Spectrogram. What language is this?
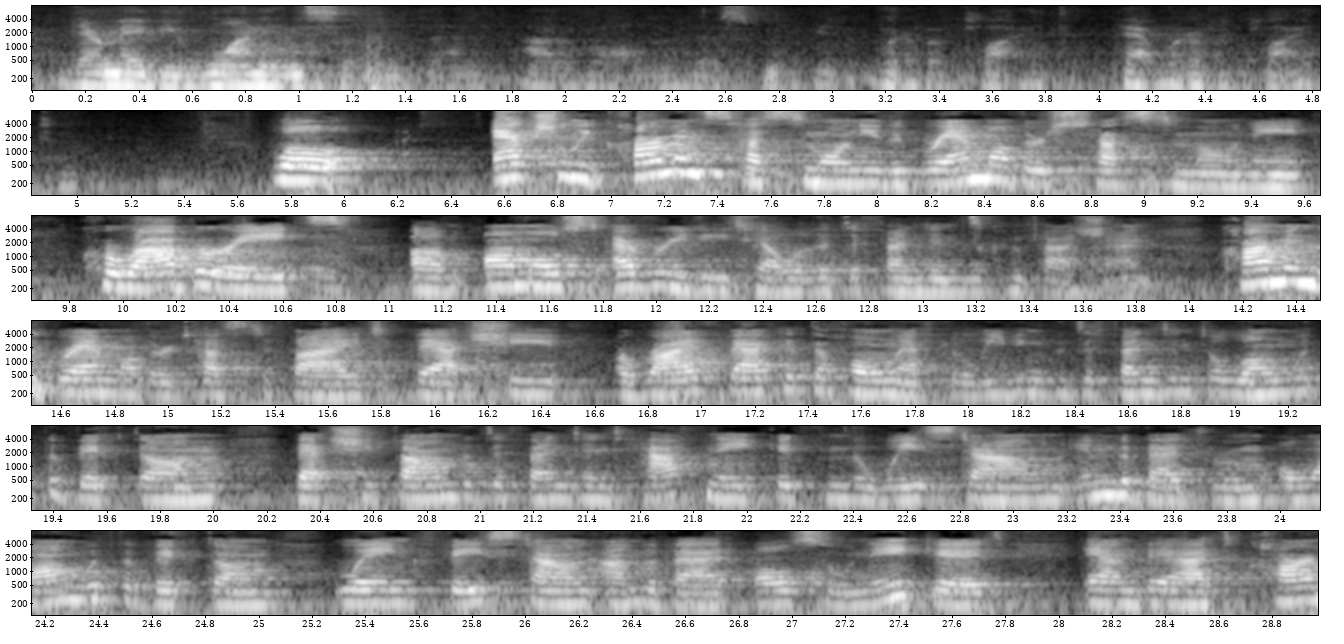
English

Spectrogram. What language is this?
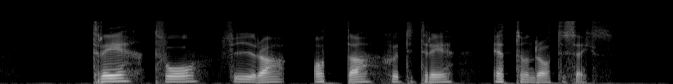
Swedish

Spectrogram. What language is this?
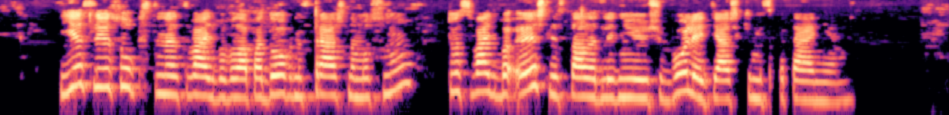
Russian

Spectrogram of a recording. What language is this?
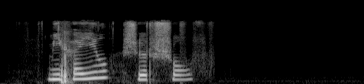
Russian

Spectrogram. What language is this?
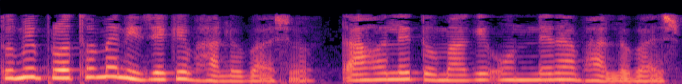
Bangla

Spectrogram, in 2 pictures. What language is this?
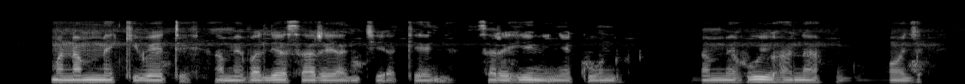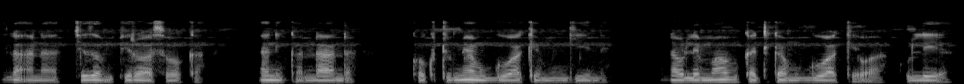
Swahili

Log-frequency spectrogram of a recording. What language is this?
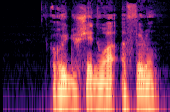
French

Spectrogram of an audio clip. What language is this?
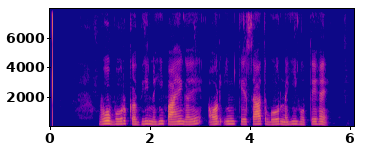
Urdu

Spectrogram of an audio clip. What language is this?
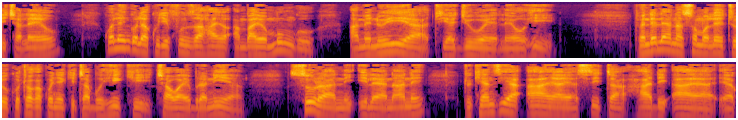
Swahili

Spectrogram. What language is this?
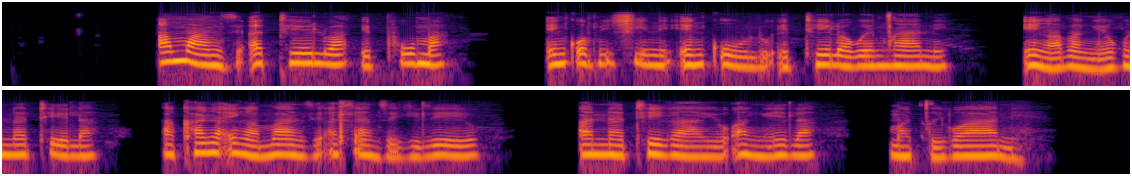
North Ndebele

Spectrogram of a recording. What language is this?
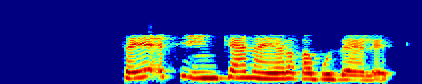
Arabic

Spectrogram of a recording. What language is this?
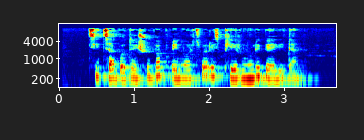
Georgian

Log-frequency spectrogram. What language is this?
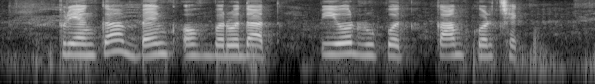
Magahi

